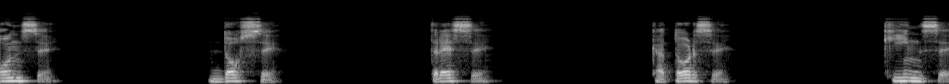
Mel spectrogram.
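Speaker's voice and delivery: very slow, careful, word-by-word delivery. Counting in Spanish for listeners to repeat after: slow counting. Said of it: "I'm going to say them slow".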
